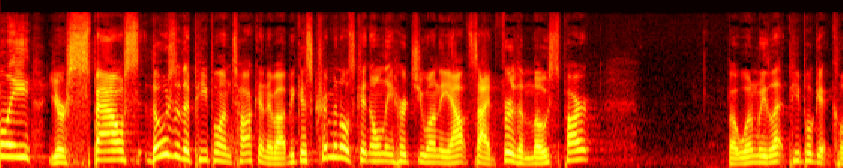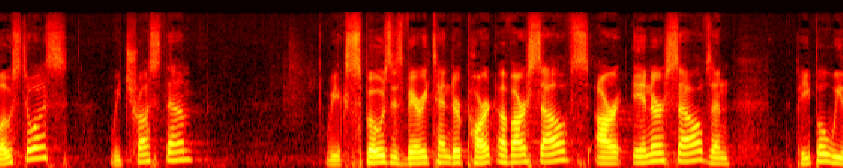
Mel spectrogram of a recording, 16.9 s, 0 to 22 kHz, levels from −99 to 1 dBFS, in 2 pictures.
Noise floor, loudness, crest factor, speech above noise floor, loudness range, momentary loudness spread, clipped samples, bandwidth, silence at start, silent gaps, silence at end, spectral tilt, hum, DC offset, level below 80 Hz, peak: -69 dBFS; -21 LUFS; 20 dB; 47 dB; 8 LU; 10 LU; under 0.1%; 16 kHz; 0 s; none; 0 s; -4.5 dB/octave; none; under 0.1%; -60 dBFS; -2 dBFS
